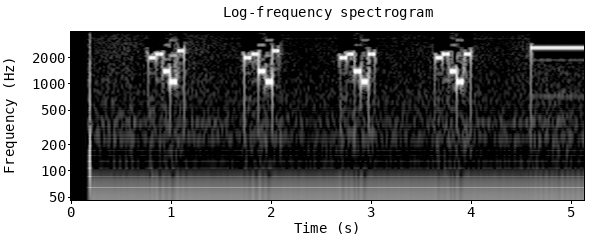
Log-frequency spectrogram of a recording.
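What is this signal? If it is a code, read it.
Five-tone selective call (ZVEI), heard as quick runs of five tones, tones of about 70 ms. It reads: 89410 89410 89419 89419
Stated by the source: ZVEI five-tone call 89097 received on an SDR, from feuerwehr-orlamuende.org fire brigade audio server.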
